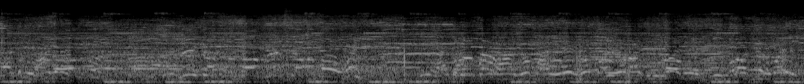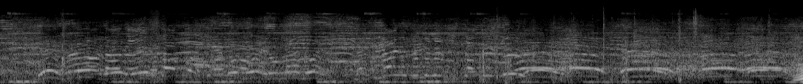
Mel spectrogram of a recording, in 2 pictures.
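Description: Muay Thai ring music (sarama): a wavering, ornamented reed-pipe melody over a steady drum beat that keeps an even pulse of about three beats a second.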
